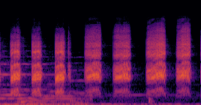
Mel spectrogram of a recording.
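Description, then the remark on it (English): Common ravens give a rapid series of loud, harsh croaking calls from the branches of scraggly pines, about eight rough bursts in uneven rhythm, like birds squabbling. No one speaks. “Common ravens call and squabble from the branches of scraggly pines.”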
